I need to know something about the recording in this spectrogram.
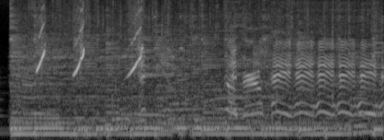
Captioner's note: whistling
